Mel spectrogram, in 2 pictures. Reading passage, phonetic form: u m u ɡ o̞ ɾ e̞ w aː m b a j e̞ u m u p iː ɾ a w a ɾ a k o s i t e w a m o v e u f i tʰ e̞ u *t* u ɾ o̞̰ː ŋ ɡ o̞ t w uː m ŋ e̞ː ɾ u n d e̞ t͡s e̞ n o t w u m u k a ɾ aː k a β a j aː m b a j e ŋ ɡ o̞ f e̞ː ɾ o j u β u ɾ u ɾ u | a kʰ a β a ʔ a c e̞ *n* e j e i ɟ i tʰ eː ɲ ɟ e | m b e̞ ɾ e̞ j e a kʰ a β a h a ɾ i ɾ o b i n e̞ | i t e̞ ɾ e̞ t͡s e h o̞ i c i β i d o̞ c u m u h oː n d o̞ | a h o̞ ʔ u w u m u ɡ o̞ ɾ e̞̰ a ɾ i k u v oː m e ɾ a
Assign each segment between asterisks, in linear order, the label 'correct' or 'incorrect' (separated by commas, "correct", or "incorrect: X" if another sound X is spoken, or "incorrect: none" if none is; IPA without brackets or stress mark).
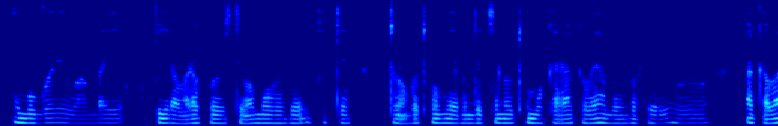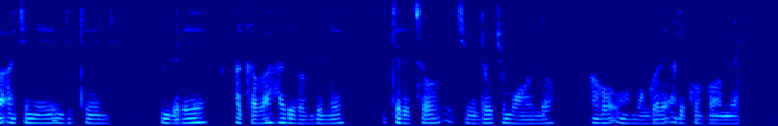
correct, incorrect: ɲ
